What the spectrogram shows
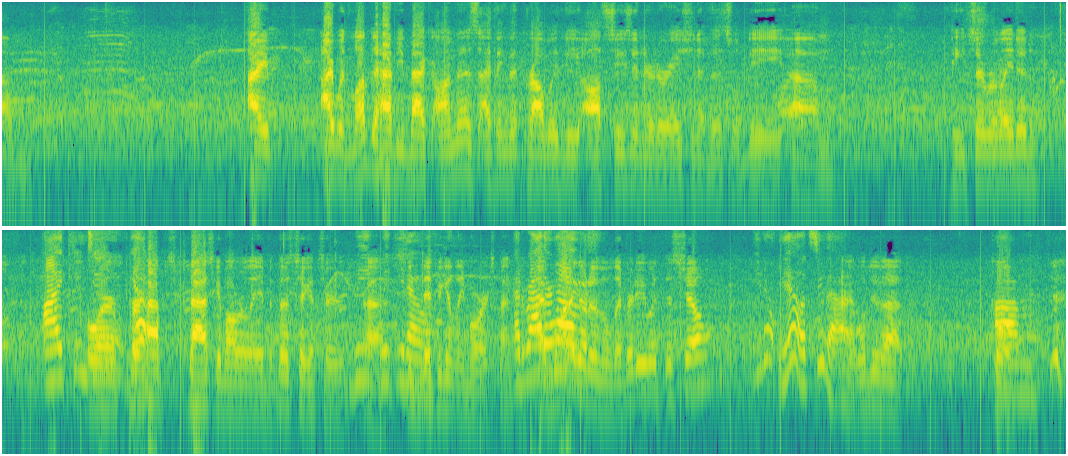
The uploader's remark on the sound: at Yankee Stadium on Thursday night to watch the Yankees take on the Astros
